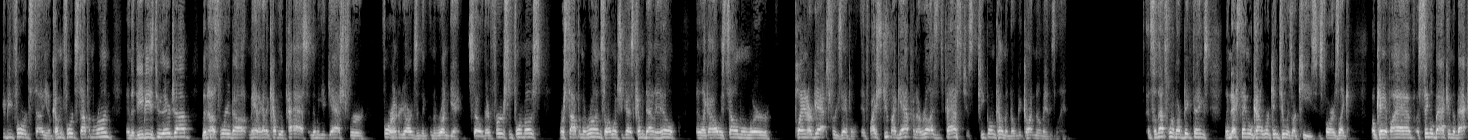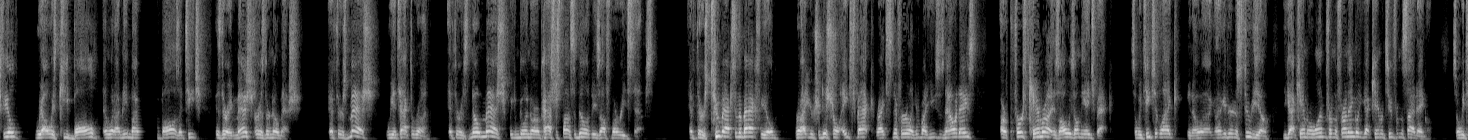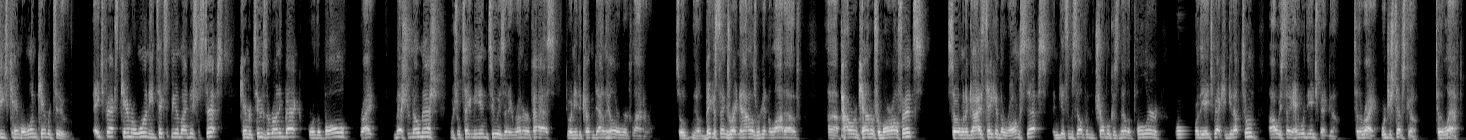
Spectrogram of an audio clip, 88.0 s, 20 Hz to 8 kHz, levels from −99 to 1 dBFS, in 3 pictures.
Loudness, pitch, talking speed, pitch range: -26 LUFS, 185 Hz, 230 wpm, 165-210 Hz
